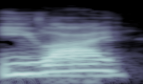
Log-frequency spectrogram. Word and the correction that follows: Ely: is it Duluth? It's pronounced Ely. Ely?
